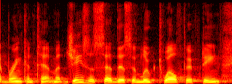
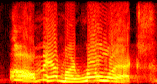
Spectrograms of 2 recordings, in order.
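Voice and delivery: a high, loud hammed-up wail over the lost watch; wailing cry; 12 semitones higher, 4 dB louder, slower than usual. Businessman wails about his Rolex, hammed-up high crying shout. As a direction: howl it like a man who only mourns his Rolex. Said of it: "And the guy goes".

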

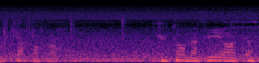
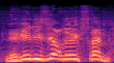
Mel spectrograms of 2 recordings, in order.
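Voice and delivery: loud; 4 semitones higher, 18 dB louder than usual. Real, not acted. Loud proud declaration.

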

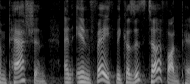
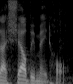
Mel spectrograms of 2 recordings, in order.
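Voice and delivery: quiet declaration; 9 semitones lower, 7 dB quieter than usual. Retold or imitated. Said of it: "She said".

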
